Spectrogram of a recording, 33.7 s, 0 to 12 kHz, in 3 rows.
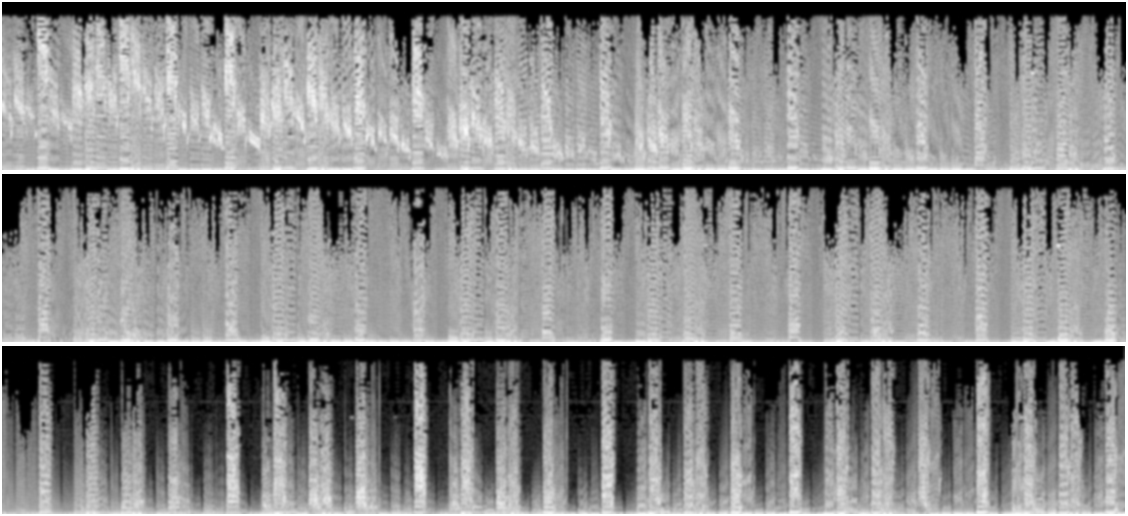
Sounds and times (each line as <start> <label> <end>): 0.0 Acid BASS 33.7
